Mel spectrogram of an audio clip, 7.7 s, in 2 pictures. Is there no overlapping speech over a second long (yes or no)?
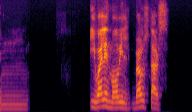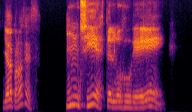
yes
